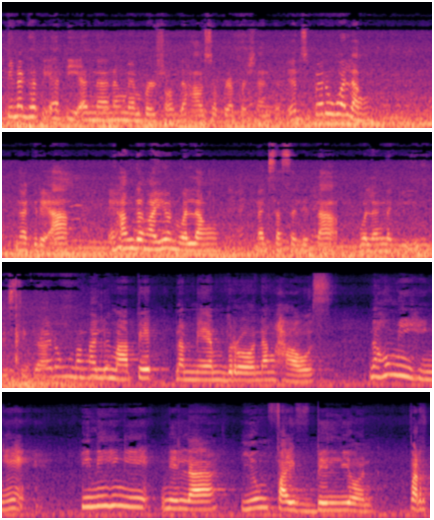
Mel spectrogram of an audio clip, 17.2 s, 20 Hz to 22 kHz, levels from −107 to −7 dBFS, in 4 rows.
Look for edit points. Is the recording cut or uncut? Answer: cut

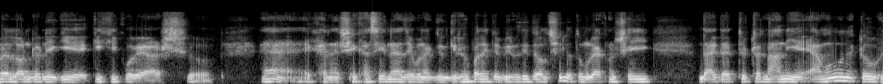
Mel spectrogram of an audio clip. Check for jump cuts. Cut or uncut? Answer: uncut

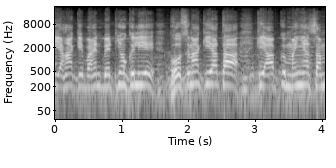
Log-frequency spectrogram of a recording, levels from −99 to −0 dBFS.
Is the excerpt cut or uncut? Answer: uncut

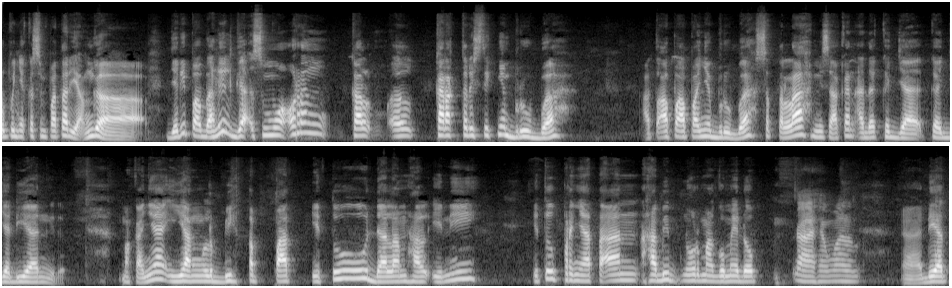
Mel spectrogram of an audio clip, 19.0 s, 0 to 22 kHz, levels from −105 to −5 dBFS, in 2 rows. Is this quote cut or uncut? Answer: cut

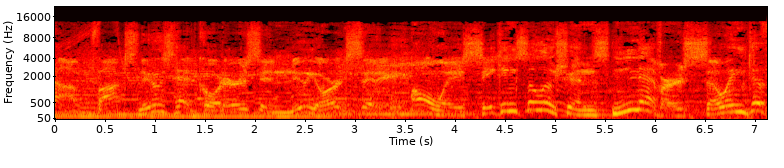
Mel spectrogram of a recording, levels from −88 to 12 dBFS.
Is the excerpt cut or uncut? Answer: uncut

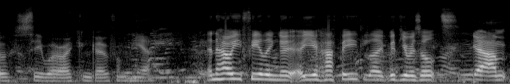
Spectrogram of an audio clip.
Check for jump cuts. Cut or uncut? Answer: uncut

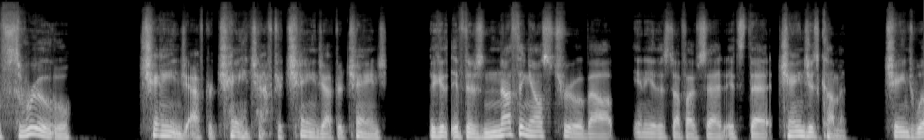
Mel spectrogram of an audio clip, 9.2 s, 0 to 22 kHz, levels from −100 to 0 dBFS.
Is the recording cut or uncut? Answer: cut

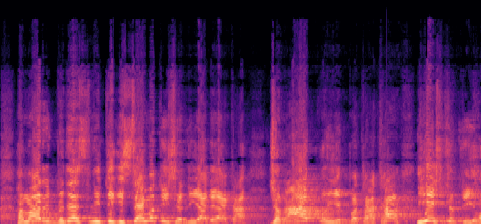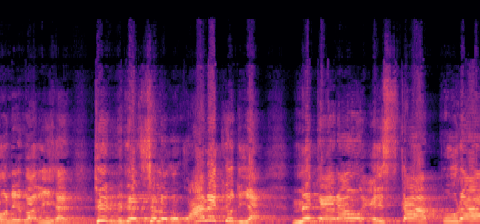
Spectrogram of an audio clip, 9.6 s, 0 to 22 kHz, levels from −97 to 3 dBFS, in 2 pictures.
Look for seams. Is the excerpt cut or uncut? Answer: uncut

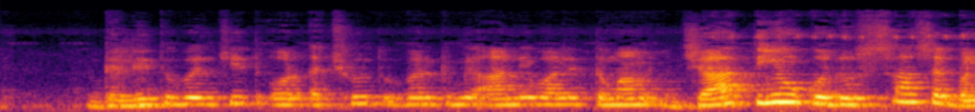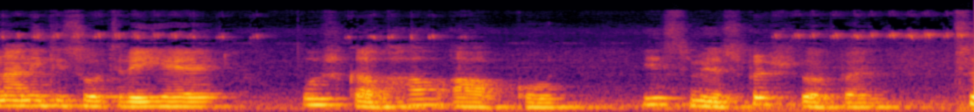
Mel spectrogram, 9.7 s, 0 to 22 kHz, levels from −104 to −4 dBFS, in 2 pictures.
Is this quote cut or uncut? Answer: uncut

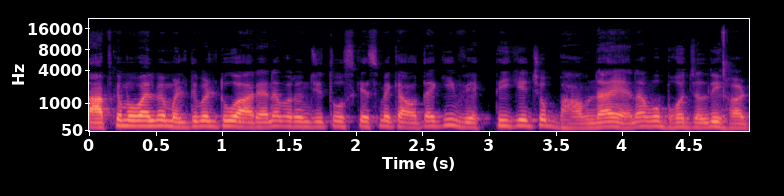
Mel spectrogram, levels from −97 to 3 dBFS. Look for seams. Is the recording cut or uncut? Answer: uncut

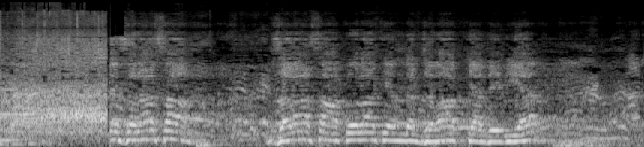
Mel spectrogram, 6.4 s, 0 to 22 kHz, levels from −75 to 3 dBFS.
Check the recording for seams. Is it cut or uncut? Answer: cut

